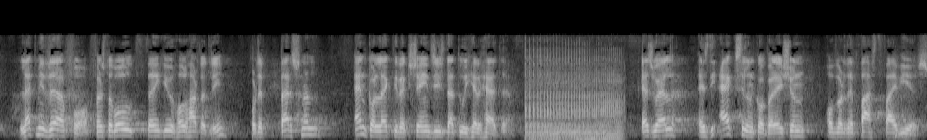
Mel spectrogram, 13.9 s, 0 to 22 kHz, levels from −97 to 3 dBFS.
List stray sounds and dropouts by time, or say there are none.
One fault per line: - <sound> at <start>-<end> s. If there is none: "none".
- squeak at 7.9-9.4 s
